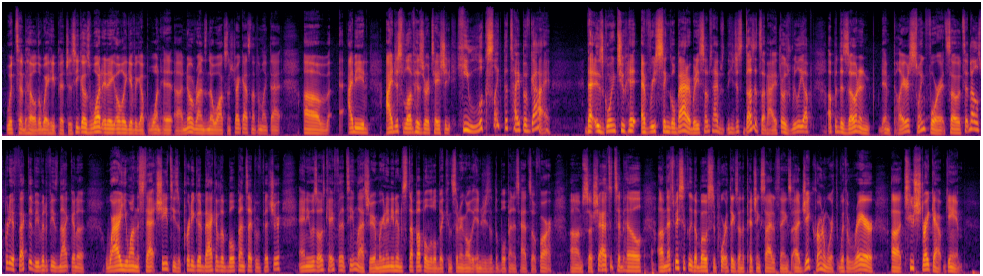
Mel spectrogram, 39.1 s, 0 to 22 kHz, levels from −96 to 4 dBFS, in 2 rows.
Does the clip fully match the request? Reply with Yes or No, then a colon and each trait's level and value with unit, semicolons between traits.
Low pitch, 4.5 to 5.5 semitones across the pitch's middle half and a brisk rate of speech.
Yes: low, 115 Hz; average, 5.2 semitones; fast, 245 wpm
